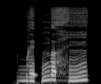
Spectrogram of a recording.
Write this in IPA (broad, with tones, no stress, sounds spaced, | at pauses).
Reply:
b e˨ ʔ ŋ ə˥˧ h ĩ˨˦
